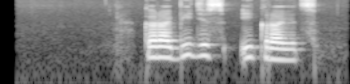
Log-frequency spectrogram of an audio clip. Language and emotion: Russian, neutral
